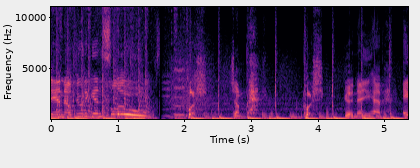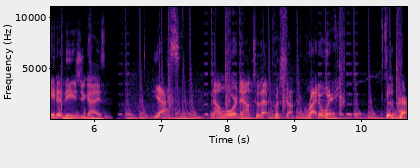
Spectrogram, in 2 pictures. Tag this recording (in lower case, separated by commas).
speech, music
